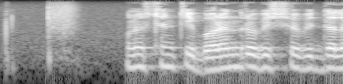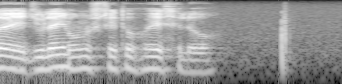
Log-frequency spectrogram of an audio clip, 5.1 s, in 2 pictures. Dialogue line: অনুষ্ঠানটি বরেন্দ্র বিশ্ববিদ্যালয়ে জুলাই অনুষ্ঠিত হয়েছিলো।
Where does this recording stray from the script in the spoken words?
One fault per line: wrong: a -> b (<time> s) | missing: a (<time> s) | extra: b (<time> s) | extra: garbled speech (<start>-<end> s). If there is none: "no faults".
no faults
